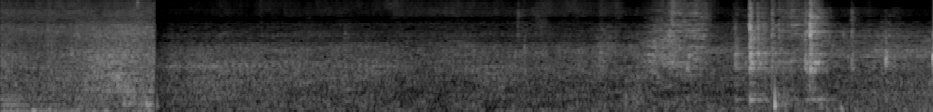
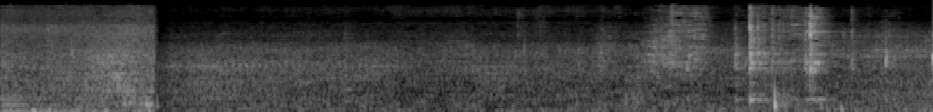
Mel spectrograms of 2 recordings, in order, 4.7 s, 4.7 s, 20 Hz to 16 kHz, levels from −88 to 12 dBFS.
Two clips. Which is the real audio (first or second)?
second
